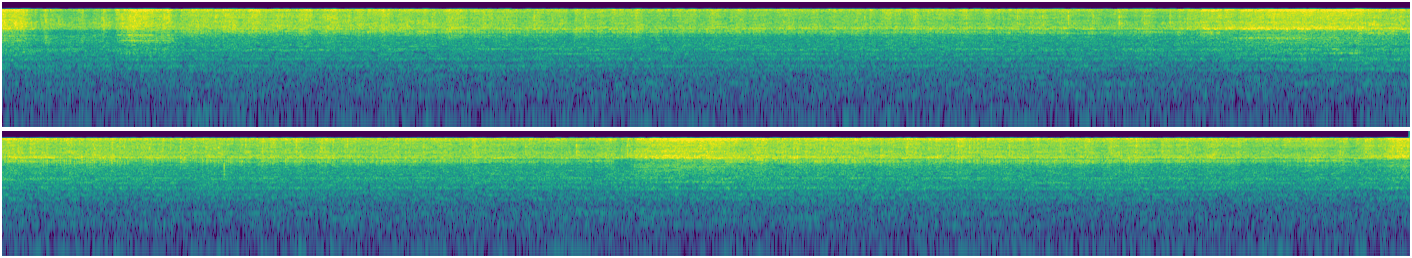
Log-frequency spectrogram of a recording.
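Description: Band saw running, with a steady hiss and whine, as it cuts strips of wood into small blocks. The sound grows louder twice, about six and ten seconds in.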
